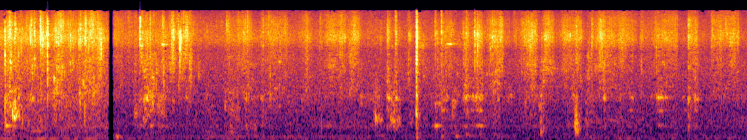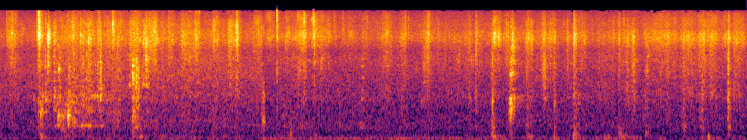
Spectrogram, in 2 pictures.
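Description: Chickens clucking now and then in the background, with scattered light knocks and scrapes.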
